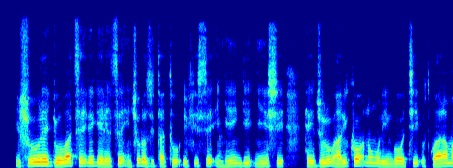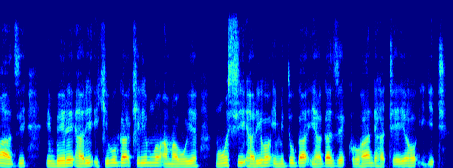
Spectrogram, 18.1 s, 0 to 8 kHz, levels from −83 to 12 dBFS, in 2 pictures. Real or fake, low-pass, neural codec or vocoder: fake; 7.2 kHz; codec, 16 kHz, 4 kbps, FunCodec, trained on Chinese and English, 50 frames a second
